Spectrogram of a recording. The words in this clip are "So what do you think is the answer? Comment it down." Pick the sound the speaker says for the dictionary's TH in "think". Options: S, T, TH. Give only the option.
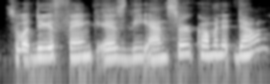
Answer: TH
